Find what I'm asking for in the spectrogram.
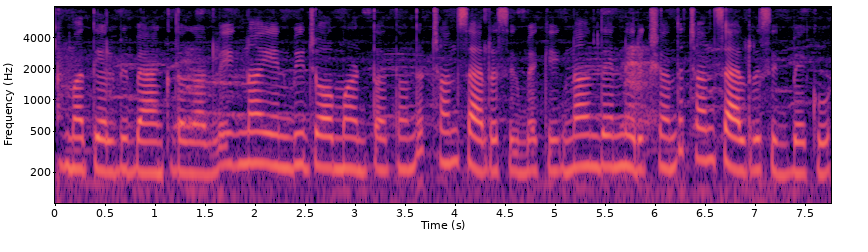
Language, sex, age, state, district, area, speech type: Kannada, female, 18-30, Karnataka, Bidar, urban, spontaneous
